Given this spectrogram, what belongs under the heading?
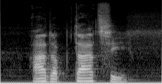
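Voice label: "adaptatie", Dutch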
